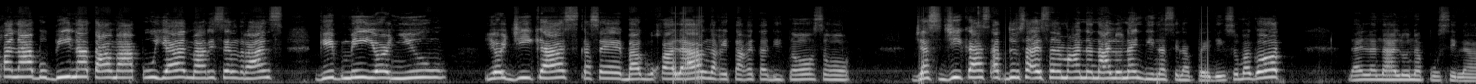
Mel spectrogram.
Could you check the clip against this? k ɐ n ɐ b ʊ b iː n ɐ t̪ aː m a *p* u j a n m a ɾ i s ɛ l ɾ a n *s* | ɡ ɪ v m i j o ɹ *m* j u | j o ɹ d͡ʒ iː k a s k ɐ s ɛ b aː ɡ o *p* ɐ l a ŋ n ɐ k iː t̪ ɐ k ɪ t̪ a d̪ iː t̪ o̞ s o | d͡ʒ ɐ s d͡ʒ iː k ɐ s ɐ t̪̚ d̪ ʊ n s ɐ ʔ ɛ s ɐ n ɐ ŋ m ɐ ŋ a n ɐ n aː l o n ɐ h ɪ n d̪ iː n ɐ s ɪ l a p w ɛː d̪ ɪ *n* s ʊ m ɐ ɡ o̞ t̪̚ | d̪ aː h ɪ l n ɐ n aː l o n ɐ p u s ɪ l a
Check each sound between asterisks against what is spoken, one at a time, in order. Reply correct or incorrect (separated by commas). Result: correct, correct, incorrect, incorrect, incorrect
